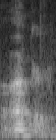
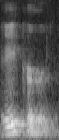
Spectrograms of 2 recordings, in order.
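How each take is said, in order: First: The name is said the local way. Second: The name is said the usual English way. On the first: This is how the local guide says it. "our guy pronounced it Aker" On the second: This is how speakers at home say it. "you and I pronounce it acre"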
